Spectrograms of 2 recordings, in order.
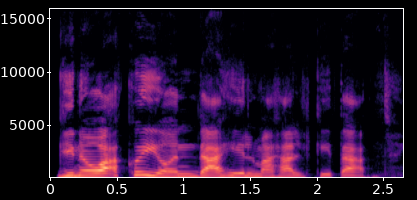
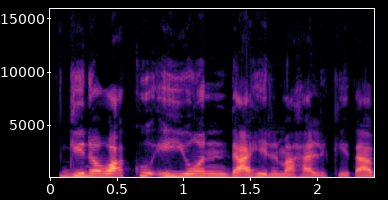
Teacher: You might hear me saying yun, as if there's no I, and that's commonly how it's pronounced.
